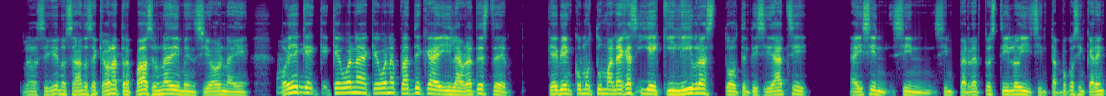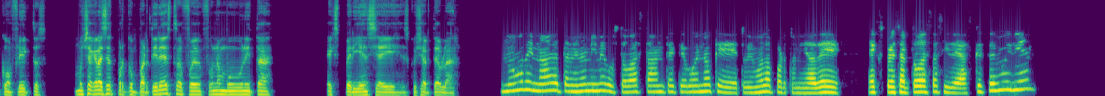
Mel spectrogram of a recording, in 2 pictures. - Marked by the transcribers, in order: none
- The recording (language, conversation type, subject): Spanish, podcast, ¿Cómo equilibras autenticidad y expectativas sociales?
